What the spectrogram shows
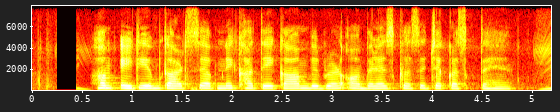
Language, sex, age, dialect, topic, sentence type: Hindi, female, 18-24, Garhwali, banking, question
